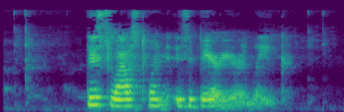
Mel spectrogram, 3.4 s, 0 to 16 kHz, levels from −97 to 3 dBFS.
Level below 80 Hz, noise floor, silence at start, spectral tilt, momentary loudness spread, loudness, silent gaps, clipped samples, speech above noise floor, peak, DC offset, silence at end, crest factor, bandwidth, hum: -66 dBFS; -59 dBFS; 0.85 s; -3.5 dB/octave; 16 LU; -18 LUFS; none; under 0.1%; 42 dB; -2 dBFS; under 0.1%; 0.6 s; 18 dB; 11.5 kHz; none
